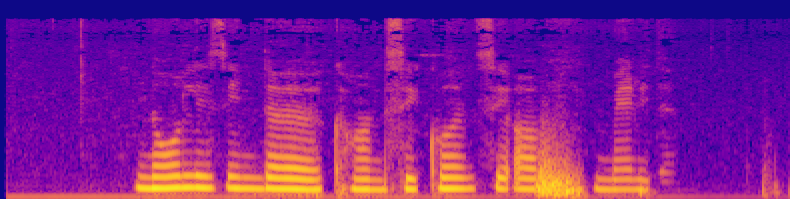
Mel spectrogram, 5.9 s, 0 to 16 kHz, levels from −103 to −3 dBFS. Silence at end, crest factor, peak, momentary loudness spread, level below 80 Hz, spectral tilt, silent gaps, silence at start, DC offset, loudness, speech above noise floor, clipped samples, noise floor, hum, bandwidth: 0.2 s; 16 dB; -2 dBFS; 12 LU; -40 dBFS; -9.5 dB/octave; none; 1 s; under 0.1%; -16 LUFS; 43 dB; under 0.1%; -58 dBFS; none; 11.5 kHz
